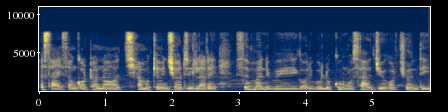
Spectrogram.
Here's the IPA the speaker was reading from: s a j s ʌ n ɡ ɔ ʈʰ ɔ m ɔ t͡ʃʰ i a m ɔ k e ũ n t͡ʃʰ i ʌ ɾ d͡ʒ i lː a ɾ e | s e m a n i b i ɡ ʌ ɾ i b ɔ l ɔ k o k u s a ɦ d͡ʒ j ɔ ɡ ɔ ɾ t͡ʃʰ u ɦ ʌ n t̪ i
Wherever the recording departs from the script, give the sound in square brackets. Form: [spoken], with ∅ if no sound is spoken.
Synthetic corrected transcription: s a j s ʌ [ŋ] ɡ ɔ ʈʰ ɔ [n] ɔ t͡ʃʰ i a m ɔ k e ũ n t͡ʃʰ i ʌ ɾ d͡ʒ i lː a ɾ e | s e m a n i b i ɡ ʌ ɾ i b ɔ l [o] k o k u s a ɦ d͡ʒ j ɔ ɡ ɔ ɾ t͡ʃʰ u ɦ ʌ n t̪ i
